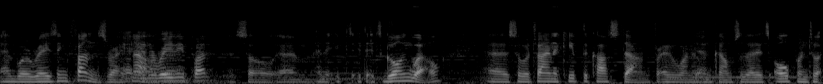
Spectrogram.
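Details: Adult man speaking; no speech disorder.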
